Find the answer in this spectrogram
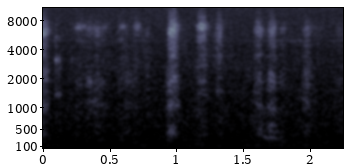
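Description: Very faint pencil writing on paper: a few light scratching strokes in near silence.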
